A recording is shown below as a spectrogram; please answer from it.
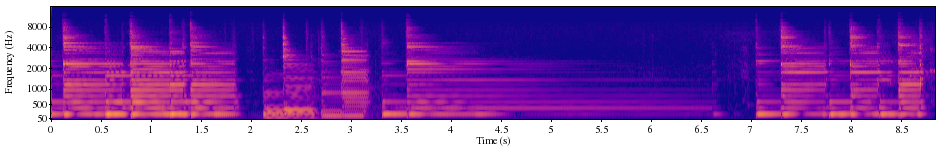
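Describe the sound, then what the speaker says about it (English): An acoustic guitar is tuned by plucking the D string at the fifth fret against the open G string, with repeated paired plucks, a long ringing sustain while a tuning peg is adjusted, then further clear plucks, close and alone. "So you go to your D string, fret on the 5th fret, and that G needs to sound the same as you fretting on the 5th fret."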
